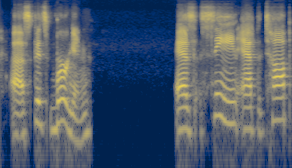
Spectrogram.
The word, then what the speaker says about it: Spitsbergen: or on the Norwegian island of Spitzenberg, or I didn't pronounce that right, Spitsbergen, as seen at the top of this story.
